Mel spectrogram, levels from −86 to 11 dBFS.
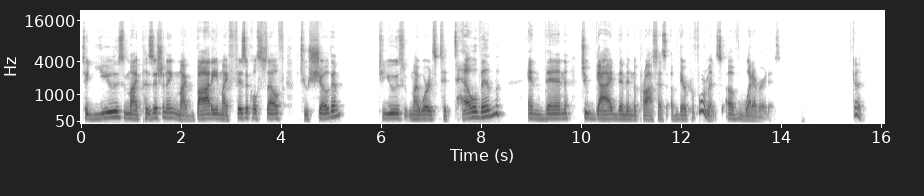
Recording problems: none

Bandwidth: 15.5 kHz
